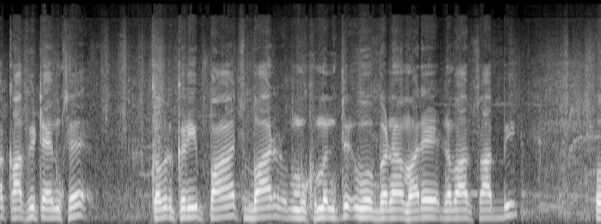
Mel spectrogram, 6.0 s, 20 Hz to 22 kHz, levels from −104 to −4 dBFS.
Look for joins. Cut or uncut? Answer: uncut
